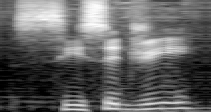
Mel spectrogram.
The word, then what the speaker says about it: syzygy: And they're taken together as kind of a dualistic syzygy, I believe is how you say the term. It's S-Y-Z-Y-G-Y. Syzygy of concepts.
